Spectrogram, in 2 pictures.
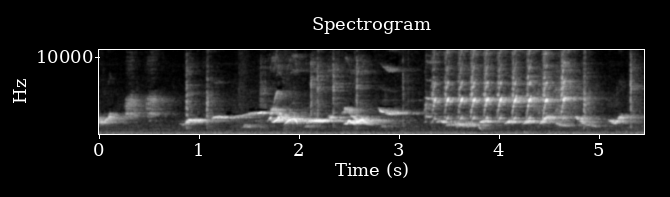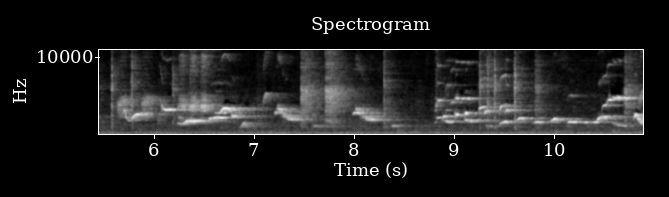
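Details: Caged F4 blorok white-rumped shama, Jakarta, Indonesia, delivering coarse-material song: mellow whistles give way to long rattling trills and harsh, buzzy bursts, uneven rhythm with rapid note repeats throughout.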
